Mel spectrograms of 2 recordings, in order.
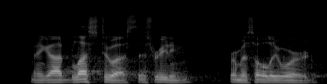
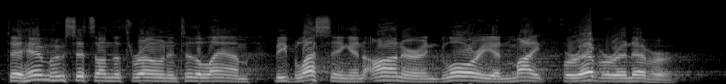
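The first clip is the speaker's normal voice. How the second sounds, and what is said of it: Big booming God voice. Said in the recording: “get in my big God voice.”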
